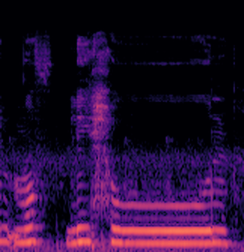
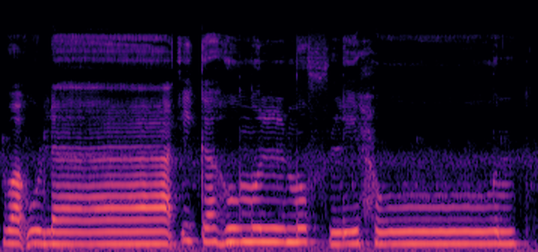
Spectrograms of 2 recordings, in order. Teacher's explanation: صرف نون کی آواز آئے گی، نون پہ زبر نہیں پڑی جائے گی. یہاں 3 فنگر جتنا کھینچنا ہے، واو مدہ ہے کیونکہ وقف آنے کی وجہ سے اس میں مد عارض پیدا ہو گئی ہے.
